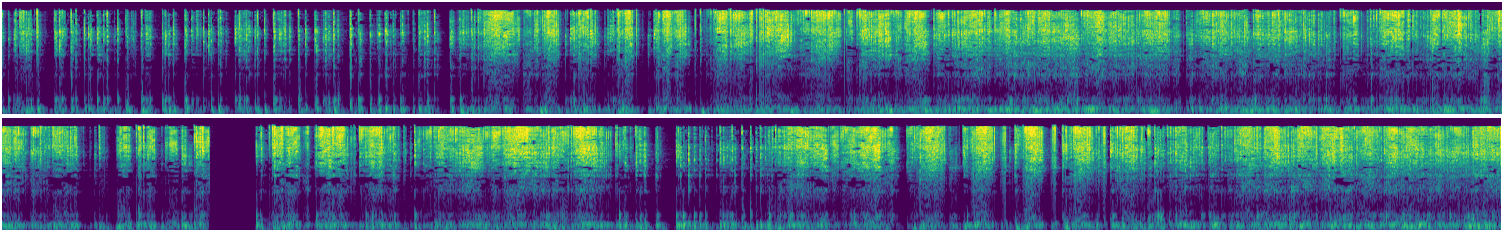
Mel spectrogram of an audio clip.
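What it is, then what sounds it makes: Metal mesh microphone grille being scratched. Long pink acrylic nails quickly scratch the hollow steel mesh head of a large microphone, producing a dense, continuous scraping rasp heavy in low rumble with faint bright crackle on top. The scratching runs almost nonstop, broken only by one brief silence just past the midpoint before it resumes at the same steady intensity.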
